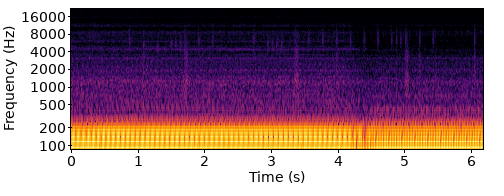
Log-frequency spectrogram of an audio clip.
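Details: Honda Civic EM2 with K20 engine, after cleaning the IACV to fix an idle surge, coolant at 68°C; it starts and settles to a steady, even idle slightly over 1000 rpm, a bit high, with no surging. Normal idle.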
